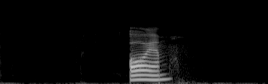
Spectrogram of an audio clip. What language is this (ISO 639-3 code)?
swe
